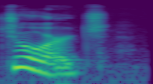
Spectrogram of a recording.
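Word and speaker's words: Georges: In Rebecca Steed's Liar and Spy, George, spelled with a silent S at the end, moves into an apartment in Brooklyn after his father loses his job.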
